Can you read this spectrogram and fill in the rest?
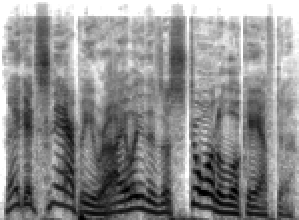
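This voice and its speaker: An actor playing a gruff, stingy older store boss in a vintage-style radio comedy, talking curtly and blustering. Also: male voice, on the high side, wildly swooping pitch, normal speed, fairly bright tone, no echo, studio quality, heavily acted. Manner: curt, blustering.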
